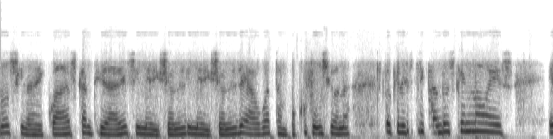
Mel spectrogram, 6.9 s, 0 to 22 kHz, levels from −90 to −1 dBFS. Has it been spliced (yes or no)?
yes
